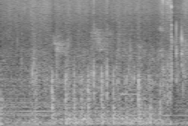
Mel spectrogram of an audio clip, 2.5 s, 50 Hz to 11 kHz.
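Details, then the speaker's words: 1971 Jeepster Commando with Dauntless V6, locking hubs removed, front wheel rocked by hand: quick, loose knocking bursts as the hub shifts each time, showing too much play in the front wheel bearings. "that shows you have too much play in the wheel bearings which isn't really a good thing"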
